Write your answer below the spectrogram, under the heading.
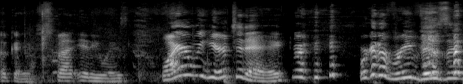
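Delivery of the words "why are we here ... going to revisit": loud, high-pitched yelling. Host introducing today's episode to her co-host, yelling. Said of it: "She's yelling at me".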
